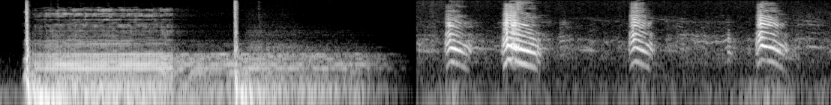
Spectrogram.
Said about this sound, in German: Die durchdringenden Schreie einiger Möwen rissen mich heute aus einem tiefen Schlaf. Sie klangen so seltsam, als würden sie über mich lachen.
